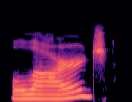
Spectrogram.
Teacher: Remember the R J sound. It's a J sound. Be careful if you speak Spanish. It's not a Y sound.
